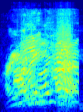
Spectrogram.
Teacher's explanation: কণ্ঠনালীর মধ্যখান থেকে, হলকের মধ্যখান থেকে 2টি হরফ উচ্চারিত হয়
